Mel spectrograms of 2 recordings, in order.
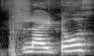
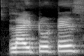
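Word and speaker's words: litotes: आज बढ़ते हैं और पढ़ते हैं लाइटोस कह लो, या कोई कोई कोई कोई कह देता है लाइटोटेस कह देता है। तो जो आप कंफर्ट हो प्रोनाउंस करने में वो प्रोनाउंस करो।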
